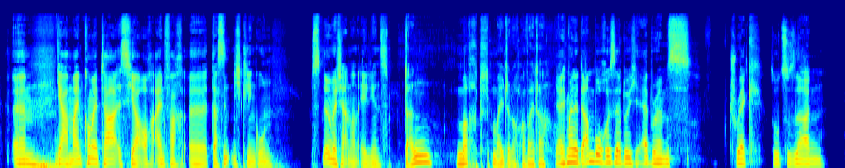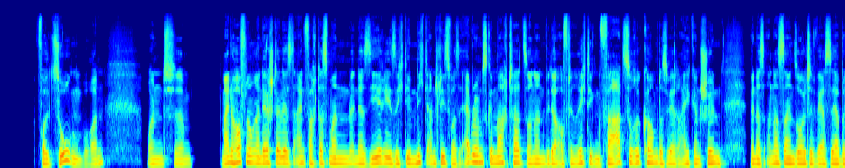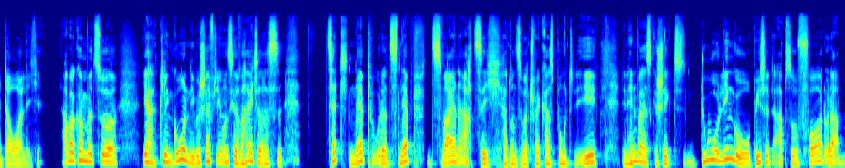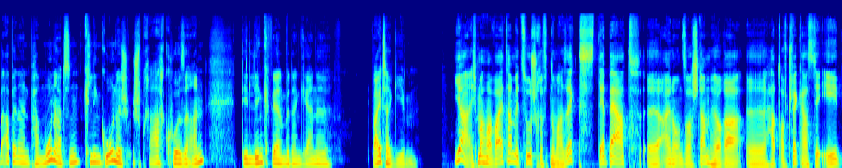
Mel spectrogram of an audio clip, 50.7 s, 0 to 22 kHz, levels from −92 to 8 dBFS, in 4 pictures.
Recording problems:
none

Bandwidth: 14.5 kHz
